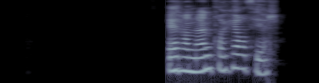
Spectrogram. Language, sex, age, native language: Icelandic, female, 50-59, Icelandic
